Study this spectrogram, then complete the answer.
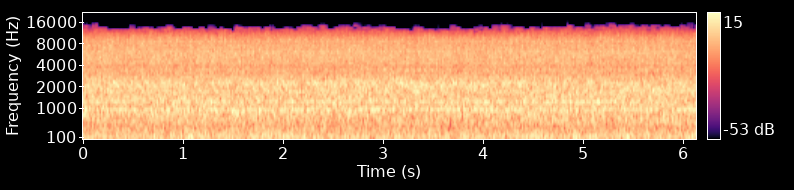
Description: rough idle at motor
